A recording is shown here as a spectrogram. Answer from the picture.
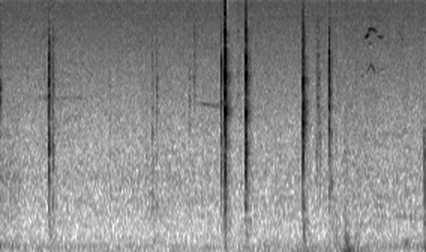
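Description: Sharp plastic clicks and taps from a screwdriver and a yellow plastic male plug being handled as the plug is wired onto an extension-cord lead: about six brief clicks, one early and the rest bunched in the second half.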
